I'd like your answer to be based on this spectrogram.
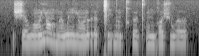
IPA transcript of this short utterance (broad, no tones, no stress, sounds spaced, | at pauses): ʃ ə w õ j ɔ̃ b ə̃ w ĩ j õ r ɵ ǀ i d õ kʰ ɵ tʼ ũ ɡ ɔ ʃ w ɤ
